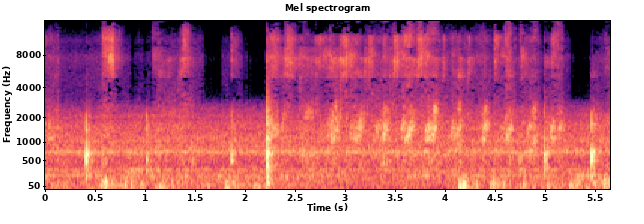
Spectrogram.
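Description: Spoon stirring thick cake batter in a glass bowl: soft wet squelching, with the spoon knocking against the bowl three times.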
